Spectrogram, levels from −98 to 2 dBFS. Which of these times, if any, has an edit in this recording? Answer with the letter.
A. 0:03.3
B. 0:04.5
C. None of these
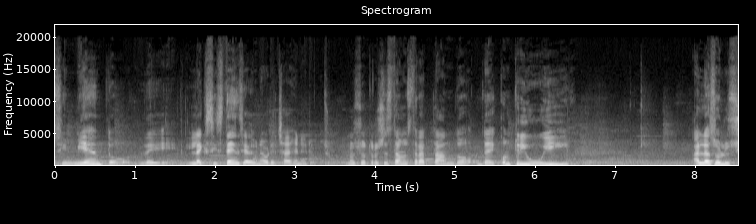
A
